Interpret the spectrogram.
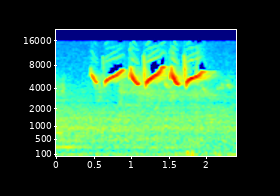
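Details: Garden mistle thrush, one of a family group with three young birds: a run of about six sharp, very high rising whistles in quick succession, each note short and thin, with faint low rumble behind.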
